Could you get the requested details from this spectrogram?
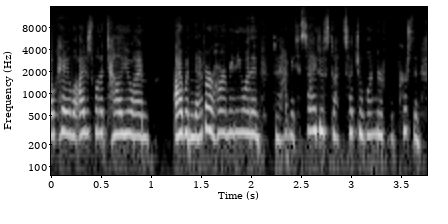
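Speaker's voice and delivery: gentle, soft-spoken, slightly high voice. Speaker recounts a man on the stand told to speak up, imitating his soft-spoken tone. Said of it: "this sort of like soft-spoken tone".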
